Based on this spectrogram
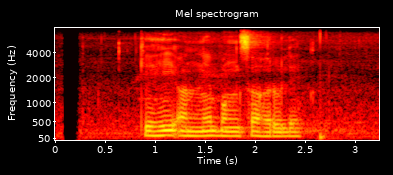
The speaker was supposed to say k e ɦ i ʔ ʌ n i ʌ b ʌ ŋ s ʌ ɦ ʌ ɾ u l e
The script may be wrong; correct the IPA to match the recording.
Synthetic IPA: k e ɦ i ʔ ʌ n j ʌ b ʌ ŋ s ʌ ɦ ʌ ɾ u l e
